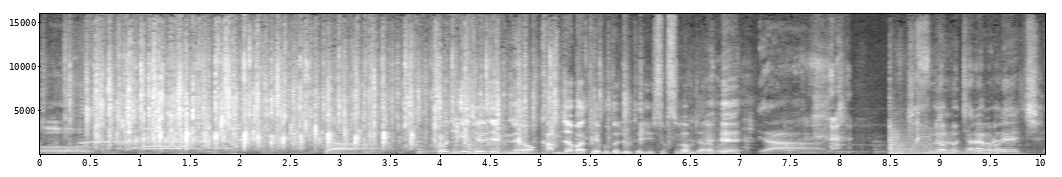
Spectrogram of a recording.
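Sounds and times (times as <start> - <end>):
room full of people applauding: 0.0 - 6.6
speech: 4.0 - 8.2, 8.9 - 10.0
laughter: 6.1 - 8.2.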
